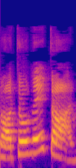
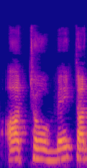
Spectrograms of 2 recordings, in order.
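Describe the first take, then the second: First: It is said in a Japanese accent. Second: It is said in a standard English accent.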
